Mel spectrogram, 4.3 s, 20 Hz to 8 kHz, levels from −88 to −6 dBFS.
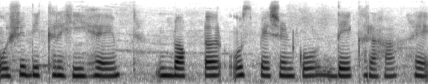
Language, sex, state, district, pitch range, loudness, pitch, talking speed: Hindi, female, Chhattisgarh, Sukma, 220-240 Hz, -18 LUFS, 230 Hz, 155 wpm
